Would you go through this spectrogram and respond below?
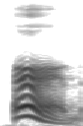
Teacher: Americans say herb we cut out the H sound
